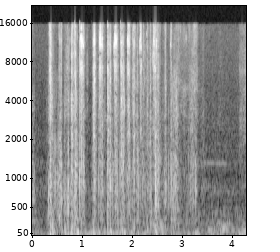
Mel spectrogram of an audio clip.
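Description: Long nails scratch and pluck the wooden pin bristles of a wooden paddle hairbrush. It makes a rapid series of dry, crackly clicks and scrapes with bright edges over a low, rough rumble.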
